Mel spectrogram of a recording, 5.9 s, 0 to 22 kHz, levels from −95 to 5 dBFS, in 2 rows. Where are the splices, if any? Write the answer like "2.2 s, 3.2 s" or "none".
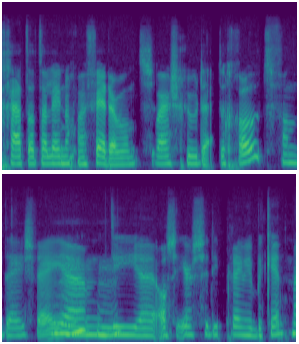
1.5 s, 2.1 s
